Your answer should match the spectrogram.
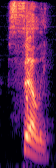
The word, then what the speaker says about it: CELE: a new project the project name is Cele pronounced celli it stands for Cloverfield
